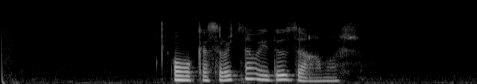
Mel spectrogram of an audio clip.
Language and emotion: Russian, positive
